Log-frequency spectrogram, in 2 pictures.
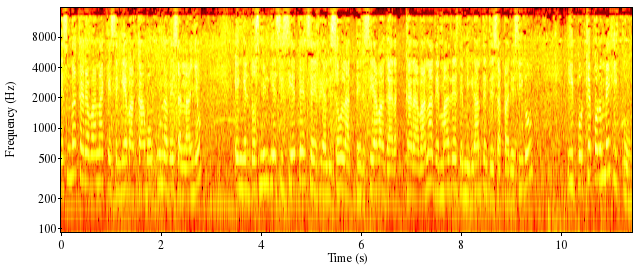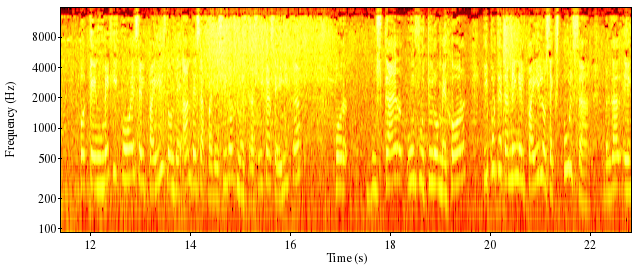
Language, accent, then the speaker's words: Spanish; Guatemala; soy Maya Cachiquel de Guatemala.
